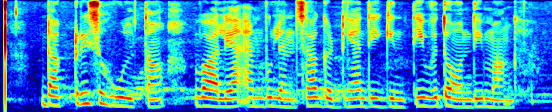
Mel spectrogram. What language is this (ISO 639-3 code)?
pan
